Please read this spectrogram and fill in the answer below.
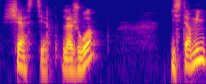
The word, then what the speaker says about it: счастье: Regarde, c'est le dernier paragraphe, le yé à la fin de счастье, la joie, il n'est pas accentué. Pourtant, il se prononce bien yé. J'ai pas dit счастье, j'ai dit счастье. Hein, c'est bien счастье. Parce que, comme il est en fin de mot, il va rester tel quel, il ne va pas se prononcer comme un i, la règle ne s'applique pas.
